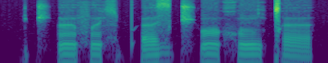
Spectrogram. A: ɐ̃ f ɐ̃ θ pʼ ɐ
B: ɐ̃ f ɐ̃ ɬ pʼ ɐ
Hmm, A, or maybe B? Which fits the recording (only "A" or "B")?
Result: B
